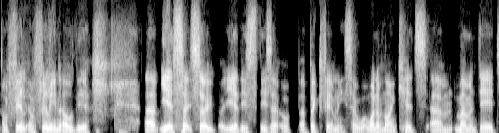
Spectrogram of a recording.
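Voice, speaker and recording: Low-voiced New Zealand man in his fifties. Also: steady tone, normal speed, fairly bright tone, dry recording, highs cut off. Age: 50s. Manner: hesitant, many fillers and restarts. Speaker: interview guest. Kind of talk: casual interview talk.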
